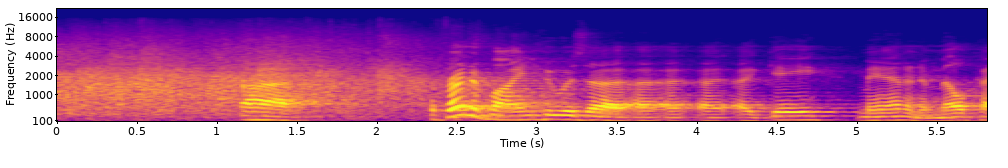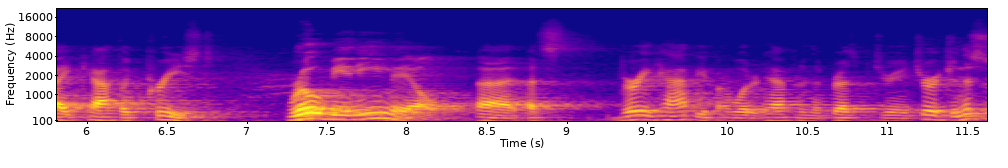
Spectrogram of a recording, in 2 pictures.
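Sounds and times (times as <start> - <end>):
audience clapping in celebration: 0.0 - 3.0
speech: 1.2 - 1.7, 2.3 - 11.6.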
